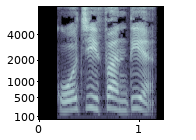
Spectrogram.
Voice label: "jin", Chinese

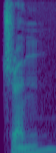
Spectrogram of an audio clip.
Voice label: "zhun2", chinois; Cours de Chinois

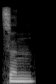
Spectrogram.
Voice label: "cen1", chinois; Cours-de-Chinois

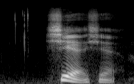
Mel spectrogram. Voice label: "xie4 xie", Chinese

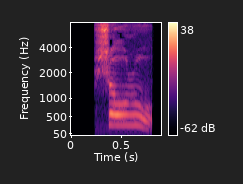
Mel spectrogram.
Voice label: "jin", Chinese

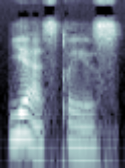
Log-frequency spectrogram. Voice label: Mandarin Conversation

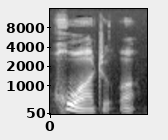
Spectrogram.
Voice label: "huo4 zhe3", Chinese

